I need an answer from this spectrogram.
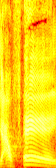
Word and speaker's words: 야훼: 여호와라는 거 원어 그대로 이스라엘 백식으로 발음하면 야훼 이렇게 발음을 하는 겁니다.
